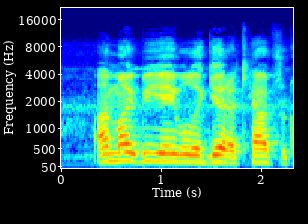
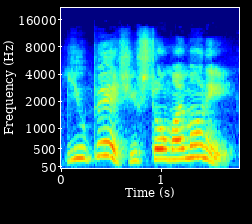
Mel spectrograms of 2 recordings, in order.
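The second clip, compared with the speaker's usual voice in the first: high-pitched indignant cry at the thief; outraged yell; 9 semitones higher, 4 dB louder than usual. Real, not acted. Robbed gamer yelling at the thief, high and outraged. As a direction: yelp it out, robbed and furious.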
